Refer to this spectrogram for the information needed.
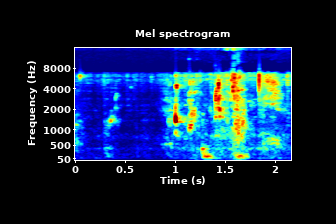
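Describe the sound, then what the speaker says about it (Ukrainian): Vinegar poured into a small measuring shot glass while making marinated tomatoes with onion: a short, close liquid trickle and splash, quiet and brief, with small clinks and no talk. "Зараз буду міряти, я отак наливаю."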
